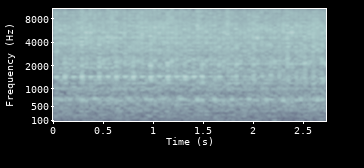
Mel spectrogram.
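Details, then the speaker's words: Isuzu D-Max 2.5 TD diesel, 2021 model, 48,000 km: even, steady warm idle with the usual light clatter and no irregular knocks or misses; no problems on the engine side, running healthily. "So engine side total గా మొత్తం గమనించవచ్చు ఎక్కడ మనకి ఎటువంటి ఇబ్బంది ఏమి లేదండి బండి అది మాత్రం చాలా బాగుంది అంతా కూడాను"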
